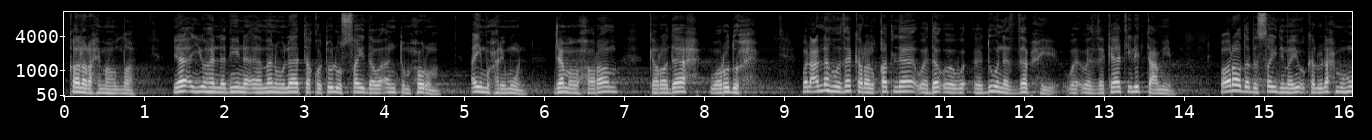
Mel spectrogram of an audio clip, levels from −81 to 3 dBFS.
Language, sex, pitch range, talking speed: Arabic, male, 145-180 Hz, 110 wpm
